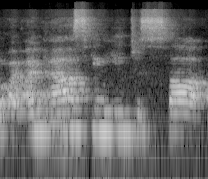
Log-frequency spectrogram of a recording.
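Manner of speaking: normal talking voice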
